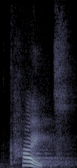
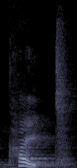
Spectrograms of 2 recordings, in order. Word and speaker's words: kite: That E makes the I say its name, and then that E is silent. So that word is kite.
